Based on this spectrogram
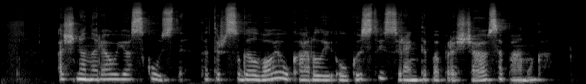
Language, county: Lithuanian, Klaipėda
